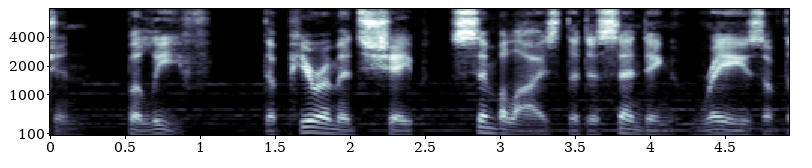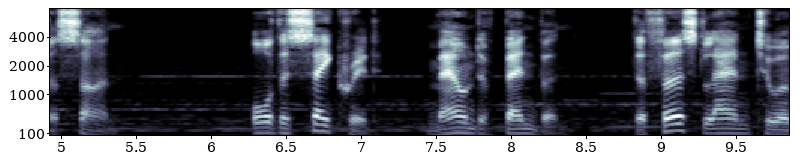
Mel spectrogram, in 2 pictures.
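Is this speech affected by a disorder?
No.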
